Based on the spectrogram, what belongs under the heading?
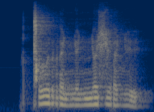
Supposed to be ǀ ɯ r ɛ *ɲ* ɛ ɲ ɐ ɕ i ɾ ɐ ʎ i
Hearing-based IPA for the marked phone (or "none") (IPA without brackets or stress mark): ɲ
